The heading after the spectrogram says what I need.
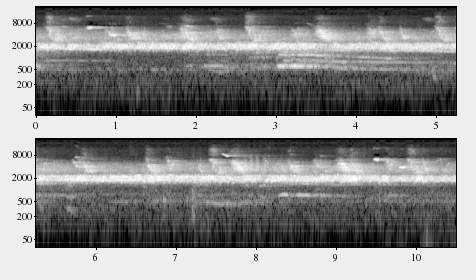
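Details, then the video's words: Farmhouse birds in their morning songs, a busy overlapping chorus of sharp chirps and trills throughout, with low gliding whistles and a constant high background hum. "Relaxing sound of birds singing down on the farm"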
